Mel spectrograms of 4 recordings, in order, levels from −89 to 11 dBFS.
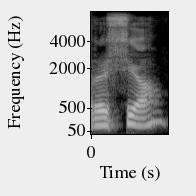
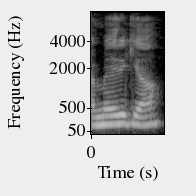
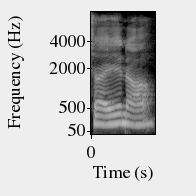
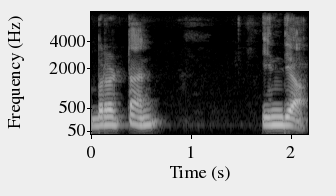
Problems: none marked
